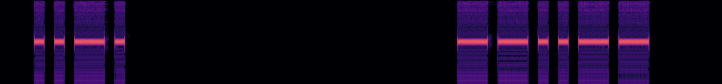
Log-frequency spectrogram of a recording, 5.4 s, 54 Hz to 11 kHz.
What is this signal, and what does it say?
Morse code, heard as a keyed tone, about 16 wpm, spaced as for 3 wpm, 800 Hz. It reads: F,
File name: Spaced Characters / Spaced Characters-mp3s / Weather4 24 sp @5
